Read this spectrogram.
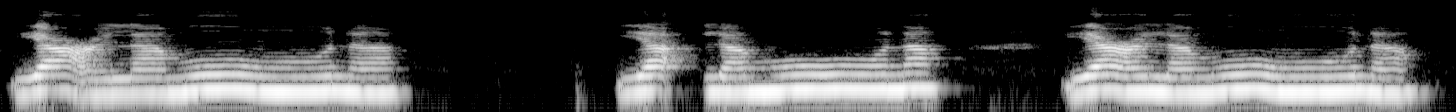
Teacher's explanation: with ain, it's obviously, it comes from deep in your throat. It's a thick letter.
